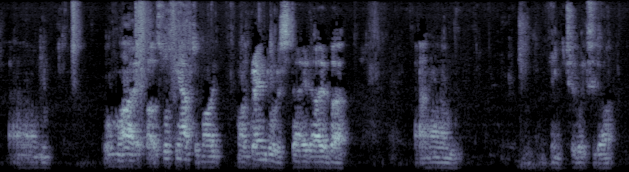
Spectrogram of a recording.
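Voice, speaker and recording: Big swings in loudness from a man with an Australian accent, fairly low-pitched and somewhat breathy, with lively intonation, a fairly slow pace and long, frequent pauses. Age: 60s. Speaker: patient. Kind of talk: medical history interview. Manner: halting.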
